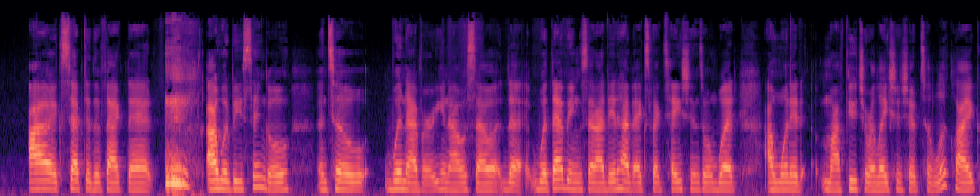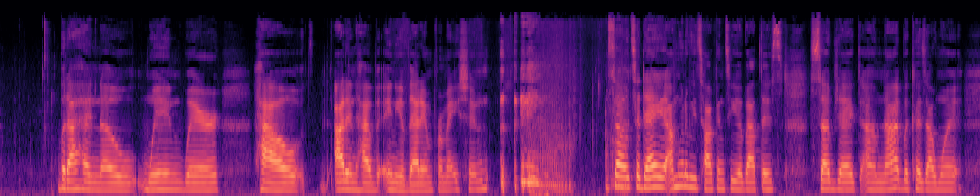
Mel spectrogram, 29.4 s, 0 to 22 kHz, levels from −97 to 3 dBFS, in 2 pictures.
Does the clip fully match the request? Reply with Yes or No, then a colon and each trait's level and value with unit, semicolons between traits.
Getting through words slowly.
Yes: slow, 130 wpm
